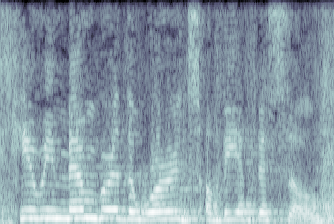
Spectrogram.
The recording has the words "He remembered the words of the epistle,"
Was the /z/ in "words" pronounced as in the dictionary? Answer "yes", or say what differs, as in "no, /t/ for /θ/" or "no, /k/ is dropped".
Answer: yes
